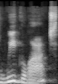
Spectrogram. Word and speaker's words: Weglot: The next one is Weglot, that's how you pronounce that, and it enhances our website translations.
